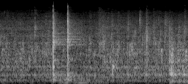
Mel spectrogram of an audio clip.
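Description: Chicken tikka with its masala hits hot oil in a karahi and sizzles close up. A bubbling, crackling hiss runs throughout, with a couple of sharper pops and spoon clinks early on.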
